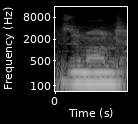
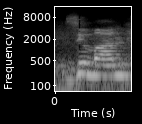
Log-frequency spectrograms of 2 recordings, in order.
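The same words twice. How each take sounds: First: First of two twins. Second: Loud, much higher twin voice; second of two twins. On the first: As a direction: call the name loudly, without raising pitch much. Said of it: "you hear one of them go". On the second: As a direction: echo the name way up high. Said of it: "and the other one go". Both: Acted.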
